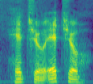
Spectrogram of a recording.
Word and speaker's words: hecho: I probably said hecho. The H is silent in Spanish.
